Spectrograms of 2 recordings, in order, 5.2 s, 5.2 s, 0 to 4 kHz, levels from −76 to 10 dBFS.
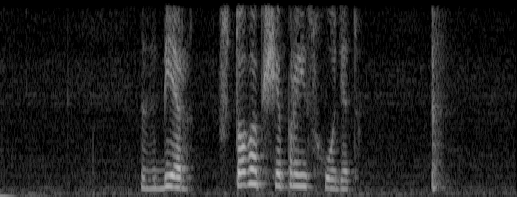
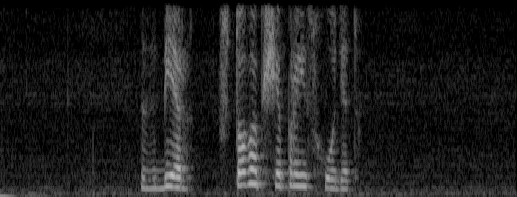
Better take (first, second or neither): second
